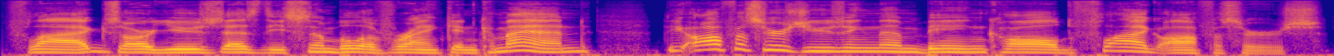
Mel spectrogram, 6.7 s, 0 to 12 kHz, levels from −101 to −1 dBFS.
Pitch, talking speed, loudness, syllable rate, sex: 165 Hz, 160 wpm, -17 LUFS, 4.3 syllables/s, male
